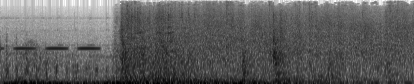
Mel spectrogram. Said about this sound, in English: The two teams file out and approach the building. Immediately, there's gunfire.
